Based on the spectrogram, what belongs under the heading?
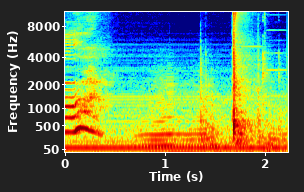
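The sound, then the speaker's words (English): A single solid thud, like a heavy door shutting, lands sharply about two-thirds of the way through, over a steady low hum with brief vocal sounds early on. “You have 1 minute from when the door closes.”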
